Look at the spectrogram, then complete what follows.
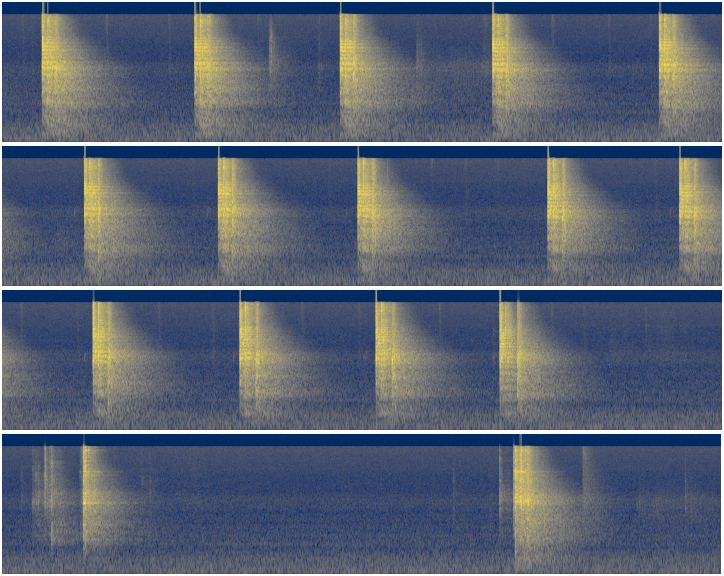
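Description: Replica Glock air pistol firing single shots, about one every one and a half seconds: sharp cracks, each with a short echo off the range walls. After a pause there is a quick double shot, then one more shot a few seconds later.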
